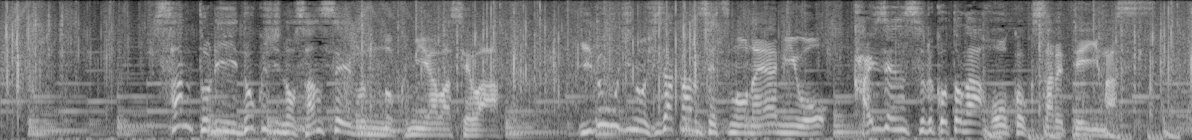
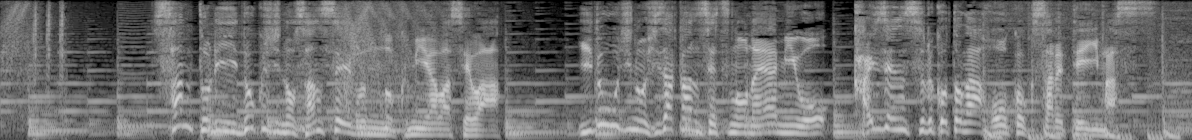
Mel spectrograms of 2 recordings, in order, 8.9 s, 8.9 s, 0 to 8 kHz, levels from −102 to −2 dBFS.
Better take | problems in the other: second | background sound (Crumpling, crinkling); 8 dB below the speech

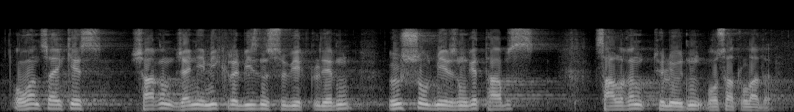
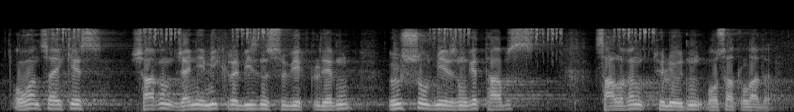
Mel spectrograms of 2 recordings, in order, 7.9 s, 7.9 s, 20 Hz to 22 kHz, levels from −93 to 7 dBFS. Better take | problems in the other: first | background sound (Insect); 14 dB below the speech

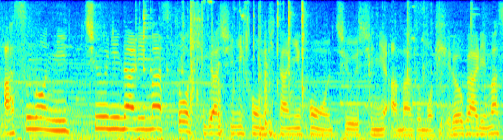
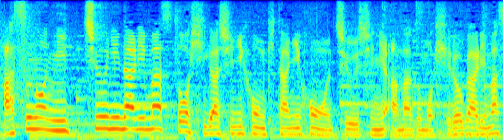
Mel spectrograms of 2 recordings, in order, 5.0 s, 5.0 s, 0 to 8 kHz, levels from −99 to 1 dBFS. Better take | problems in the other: second | background sound (Crushing + Car); 8 dB below the speech

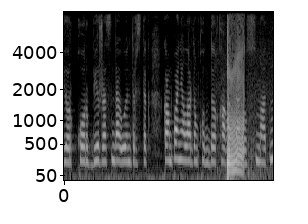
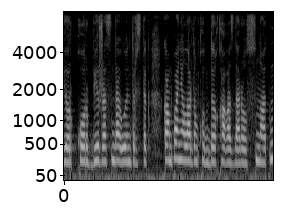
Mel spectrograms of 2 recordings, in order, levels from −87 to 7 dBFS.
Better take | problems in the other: second | background sound (Fart); 4 dB above the speech

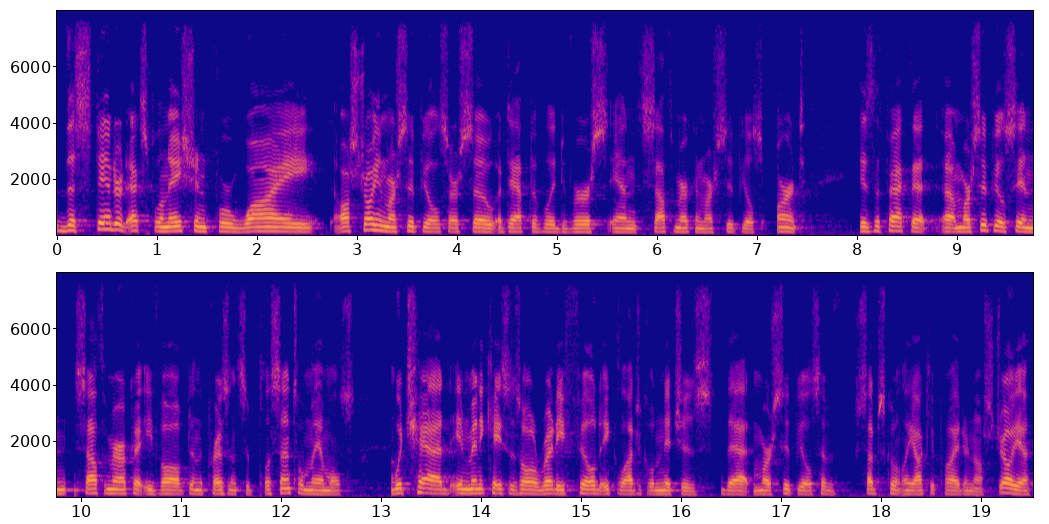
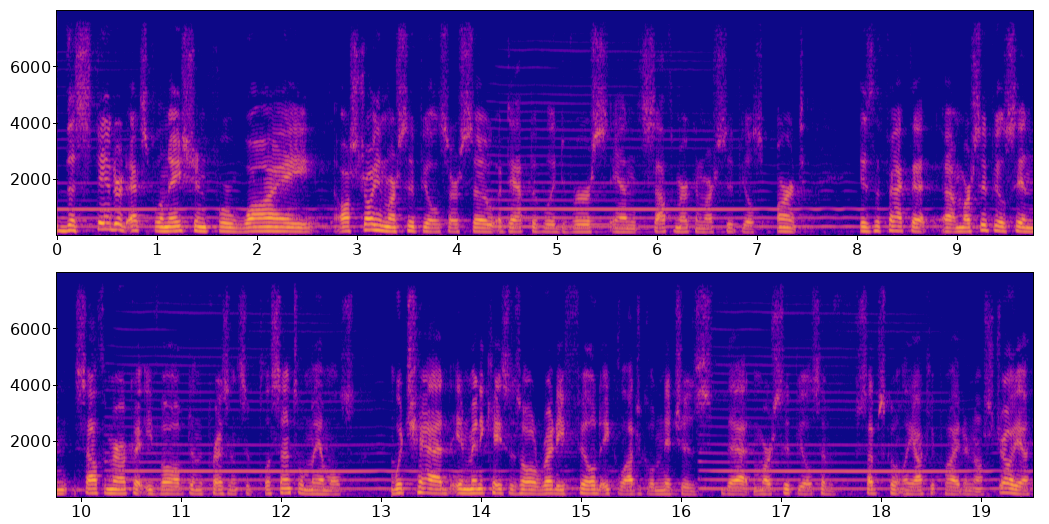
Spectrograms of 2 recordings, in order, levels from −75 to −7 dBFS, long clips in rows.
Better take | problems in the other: first | background sound (Wind instrument, woodwind instrument); 12 dB below the speech // room echo; dies away in 2.7 s

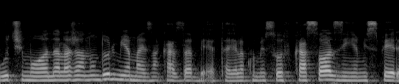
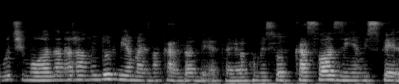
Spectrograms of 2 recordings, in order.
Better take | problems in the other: first | noise reduction (neural mask model DeepFilterNet 3)

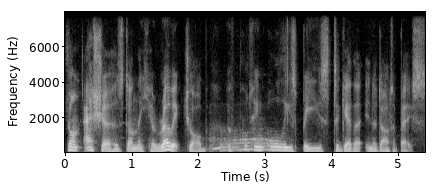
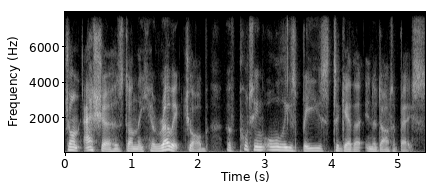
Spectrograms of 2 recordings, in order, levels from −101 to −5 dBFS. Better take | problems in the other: second | noise reduction (neural mask model RNNoise)

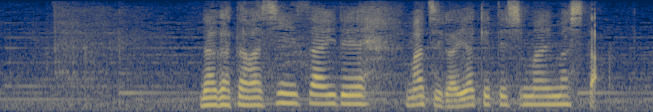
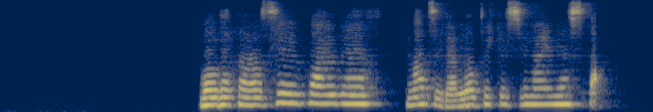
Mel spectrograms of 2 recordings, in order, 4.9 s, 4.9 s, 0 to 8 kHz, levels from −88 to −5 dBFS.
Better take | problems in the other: first | noise reduction (neural mask model DeepFilterNet 3)

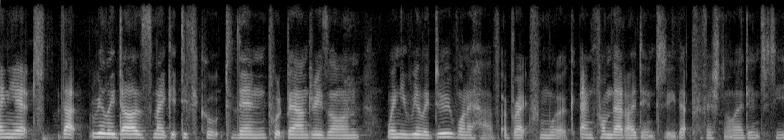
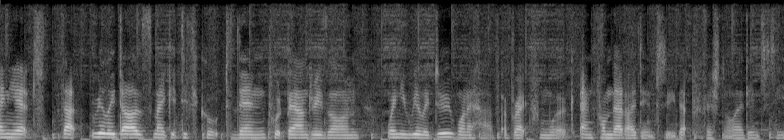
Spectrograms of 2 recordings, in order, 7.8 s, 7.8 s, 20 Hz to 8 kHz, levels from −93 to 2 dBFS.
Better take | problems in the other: first | background sound (Drum kit); 17 dB below the speech

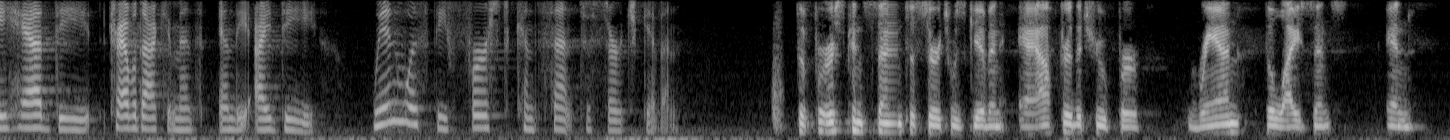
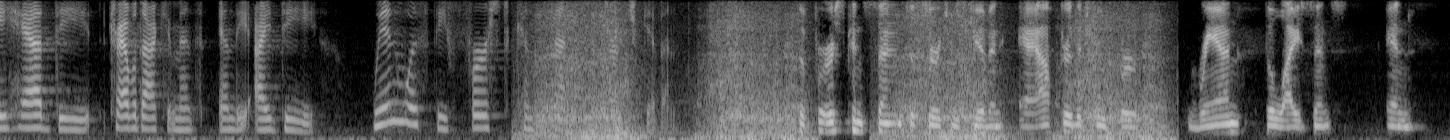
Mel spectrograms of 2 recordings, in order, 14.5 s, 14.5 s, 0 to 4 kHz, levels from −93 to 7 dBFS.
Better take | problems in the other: first | background sound (Sliding door); 2 dB below the speech

